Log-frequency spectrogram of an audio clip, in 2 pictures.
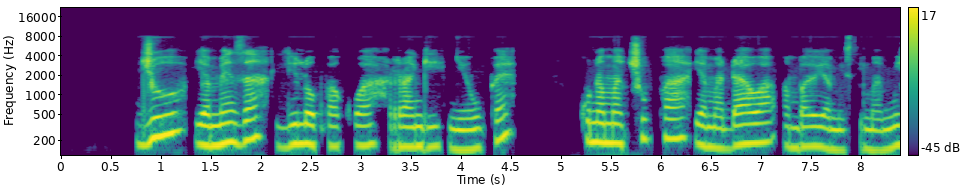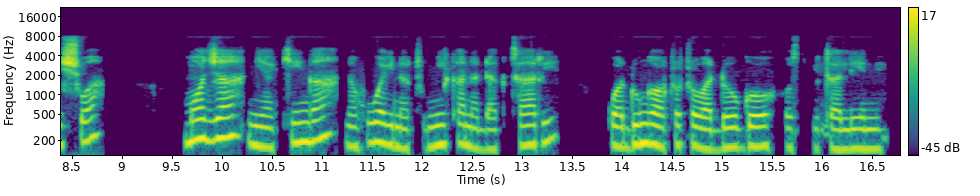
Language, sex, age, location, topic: Swahili, female, 36-49, Kisumu, health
